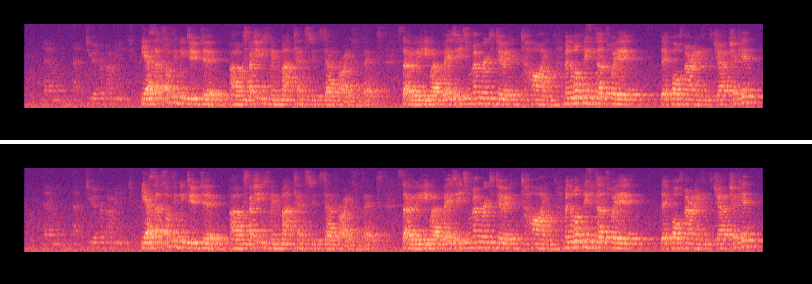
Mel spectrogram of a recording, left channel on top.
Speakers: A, on the left; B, on the right.
A: Um, uh, do you ever marinate yours?
B: Yeah, that's something we do do, um, especially because my Matt tends to do the stir fries and things, so he will. But it's it's remembering to do it in time. I mean, the one
A: That's
B: thing he
A: it.
B: does with that involves marinating is jerk chicken,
